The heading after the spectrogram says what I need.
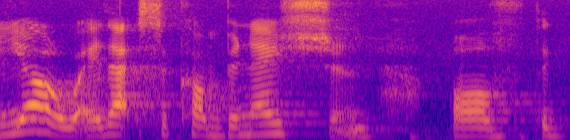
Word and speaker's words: Yahweh: am is my name usually it's pronounced yahweh in hebrew now the name of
